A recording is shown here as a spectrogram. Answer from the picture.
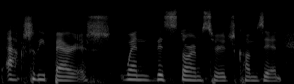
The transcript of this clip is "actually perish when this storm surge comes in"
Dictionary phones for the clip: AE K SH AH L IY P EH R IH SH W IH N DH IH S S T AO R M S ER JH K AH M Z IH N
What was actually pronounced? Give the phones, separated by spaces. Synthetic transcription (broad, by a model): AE K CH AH L IY B EH R IH SH W IH N DH IH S S T AO R M S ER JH K AH M Z IH N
